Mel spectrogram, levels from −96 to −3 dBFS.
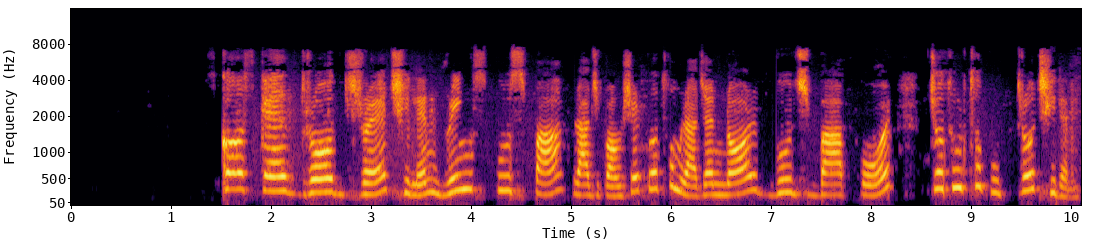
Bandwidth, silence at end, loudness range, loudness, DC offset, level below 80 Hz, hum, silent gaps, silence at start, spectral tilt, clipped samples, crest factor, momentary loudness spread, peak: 7.8 kHz; 0.05 s; 2 LU; -15 LUFS; under 0.1%; -64 dBFS; none; none; 1.5 s; -3.5 dB/octave; under 0.1%; 16 dB; 7 LU; 0 dBFS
